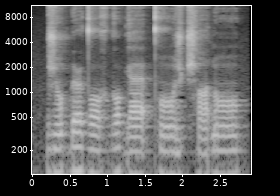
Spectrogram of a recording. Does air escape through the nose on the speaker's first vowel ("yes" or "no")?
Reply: yes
